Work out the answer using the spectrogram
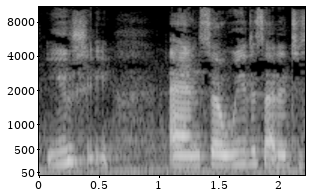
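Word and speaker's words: Yuxi: a while and so her name is spelt y-u-x-i and she's chinese and her name is pronounced yushi and so we decided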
